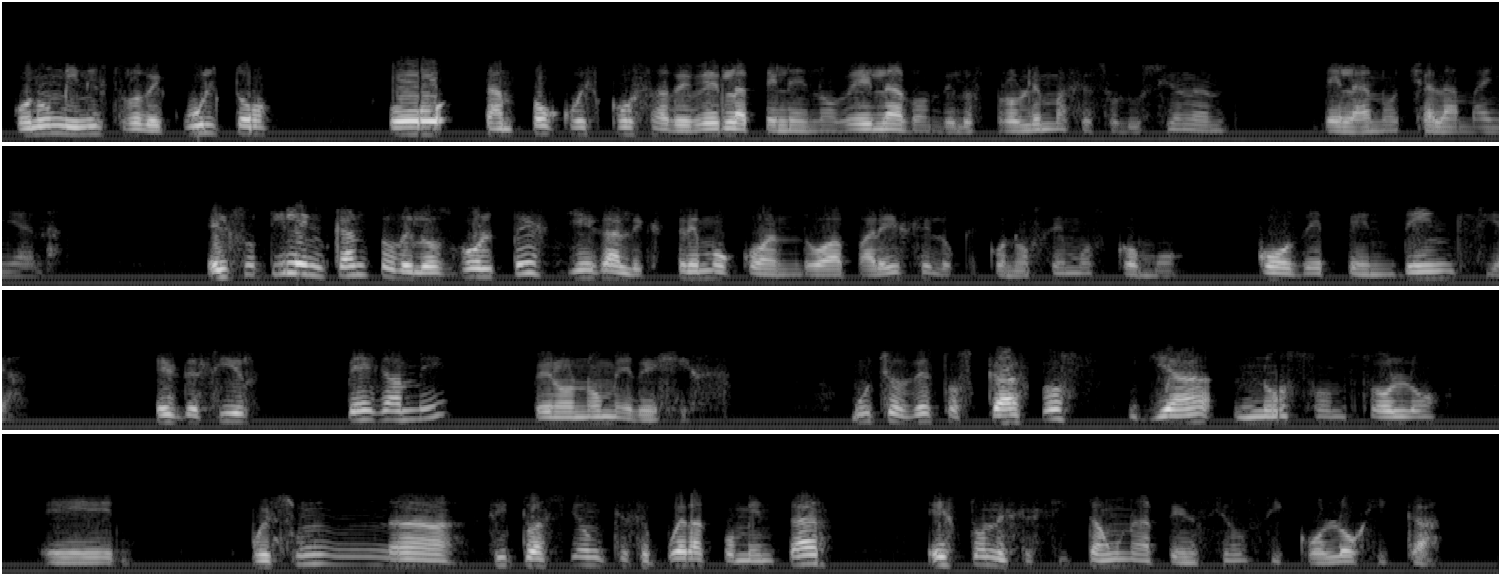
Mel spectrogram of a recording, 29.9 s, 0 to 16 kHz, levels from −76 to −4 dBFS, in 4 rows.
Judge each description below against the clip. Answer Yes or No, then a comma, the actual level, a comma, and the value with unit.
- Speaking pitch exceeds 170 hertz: No, low, 125 Hz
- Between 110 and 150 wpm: Yes, average, 135 wpm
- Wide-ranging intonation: Yes, wide, 8.4 semitones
